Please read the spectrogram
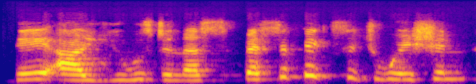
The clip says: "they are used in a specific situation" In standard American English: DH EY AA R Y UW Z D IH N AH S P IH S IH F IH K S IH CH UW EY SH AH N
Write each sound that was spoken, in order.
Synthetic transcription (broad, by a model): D EY AA R Y UW Z D IH N AH S P IH S IH F IH K S IH CH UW EY SH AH N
